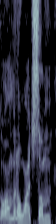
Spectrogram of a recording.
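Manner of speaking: mild mock of a casual creep. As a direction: play the creep as if it's nothing. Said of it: "you're just drinking some tea and like".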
